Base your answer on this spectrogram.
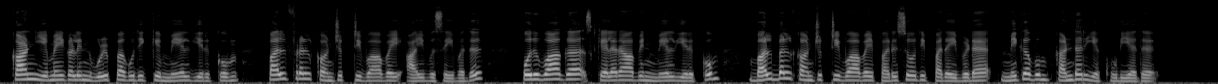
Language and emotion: Tamil, neutral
